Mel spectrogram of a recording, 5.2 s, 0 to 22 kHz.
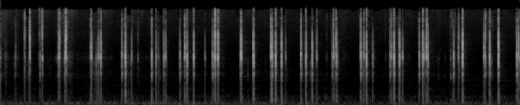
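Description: Long purple nails tap rapidly on the small, hollow, silver metal microphone capsules of a Tascam DR-05 recorder. The result is a fast, irregular run of crisp, bright clicks with a metallic tick around 2 kHz. Each tap dies away almost instantly, with very little low end.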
